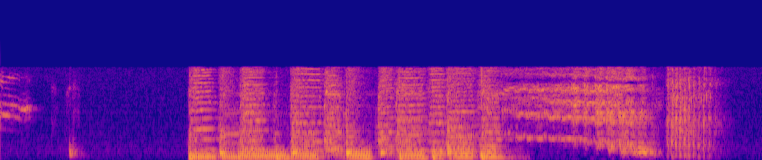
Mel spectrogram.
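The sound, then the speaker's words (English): A horse neighs loudly, one long shrill whinny lasting several seconds with a quavering, falling pitch, followed by a short snorting burst. No talking. “Can you guys hear him? I hear that. I do hear that. He wants to go back to the casino.”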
